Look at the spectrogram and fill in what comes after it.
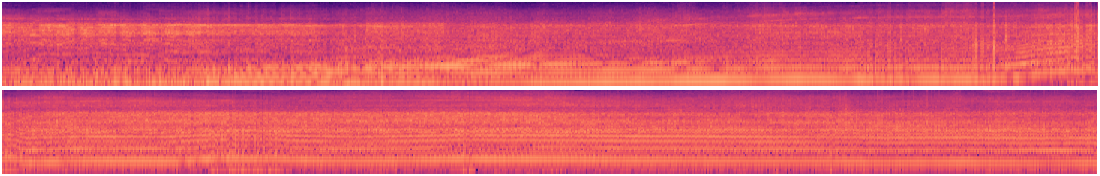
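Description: Car engine revving under load for a burnout: the pitch climbs steadily for about five seconds, jumps higher about seven seconds in, then is held at high revs, over a steady hiss of spinning tyres.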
